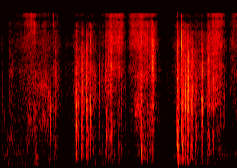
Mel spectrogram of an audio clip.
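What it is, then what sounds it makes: Denim jeans being scratched. Pink rubber-gloved fingertips scratch and rub the thigh and back of worn, ripped blue cotton denim jeans worn softly over a leg. The result is a series of dry, bright scratching and rasping bursts, with irregular strokes swelling and fading and almost no low end.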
